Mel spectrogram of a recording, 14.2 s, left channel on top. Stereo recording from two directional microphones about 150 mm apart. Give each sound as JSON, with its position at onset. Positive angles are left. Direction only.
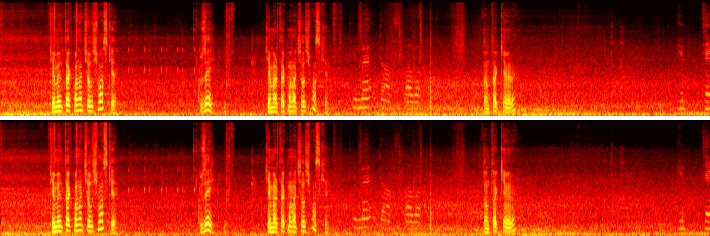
{"t": 0.9, "sound": "speech", "side_deg": -30}
{"t": 3.9, "sound": "a sound", "side_deg": -30}
{"t": 5.3, "sound": "speech", "side_deg": -30}
{"t": 9.6, "sound": "speech", "side_deg": -30}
